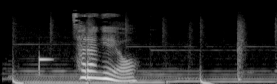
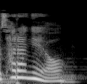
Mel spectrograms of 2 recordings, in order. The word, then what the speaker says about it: 사랑해요: Watch your pronunciation, the R/L sound in. It's a flapper sound, similar to the TT in American English butter or city. It's not a hard L or a rolled R.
